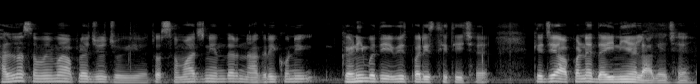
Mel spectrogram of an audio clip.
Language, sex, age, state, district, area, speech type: Gujarati, male, 18-30, Gujarat, Surat, urban, spontaneous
